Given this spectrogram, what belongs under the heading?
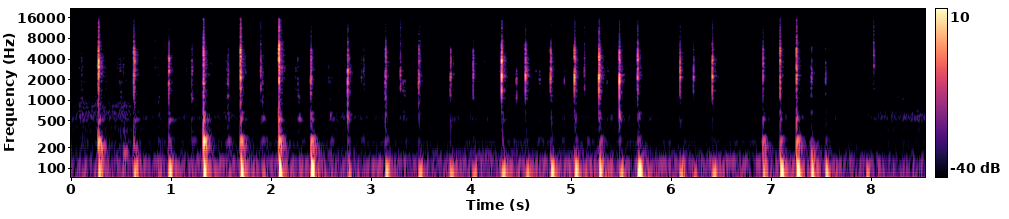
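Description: Small plastic pieces of a monoprinting setup are snapped and clicked together in a quick, irregular run of sharp, close taps, each crisp and distinct against a quiet room with no talking.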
